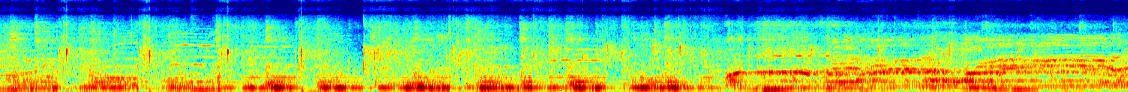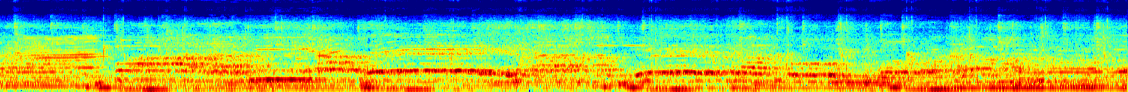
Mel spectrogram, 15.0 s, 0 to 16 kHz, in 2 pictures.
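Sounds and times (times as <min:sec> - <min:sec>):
low instrumental accompaniment: 0:00.0 - 0:15.0
group of voices singing: 0:04.7 - 0:15.0.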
